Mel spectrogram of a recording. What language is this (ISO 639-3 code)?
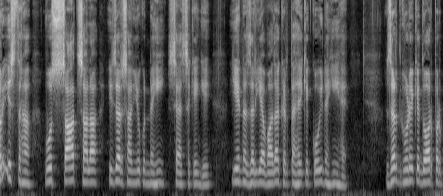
urd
